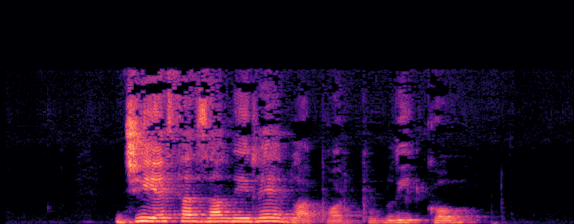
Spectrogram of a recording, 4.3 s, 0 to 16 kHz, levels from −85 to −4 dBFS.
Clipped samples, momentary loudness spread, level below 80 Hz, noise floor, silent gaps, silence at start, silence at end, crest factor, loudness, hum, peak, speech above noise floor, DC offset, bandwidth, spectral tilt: under 0.1%; 17 LU; -64 dBFS; -67 dBFS; none; 0.85 s; 0.75 s; 22 dB; -19 LUFS; none; 0 dBFS; 46 dB; under 0.1%; 11.5 kHz; -3 dB/octave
